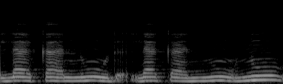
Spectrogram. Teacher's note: اور یہاں پہ ہمارے پاس اگین مد صلہ صغرا ہے، پھر لکا نود، لکا ایک کاؤنٹ اس کو دیں گے، لکا نہیں کریں گے، لکا نود، لکا نو واو مدہ ہے، 2 کاؤنٹ کے لحاظ گول ہوگی، ٹھیک ہے، ہونٹ مکمل رول ہوں گے، اور جب دال پہ آئیں گے یہاں پہ ہم نے قلقلہ کرنا ہے باریک والا، کیونکہ یہاں پہ ہم کیا کریں گے یہاں پہ ہم نے اس کو ساکن کر دینا پڑھتے ہوئے، شکل یہی رہے گی لیکن ساکن کر دیں گے، ٹھیک ہے۔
